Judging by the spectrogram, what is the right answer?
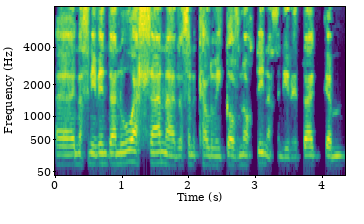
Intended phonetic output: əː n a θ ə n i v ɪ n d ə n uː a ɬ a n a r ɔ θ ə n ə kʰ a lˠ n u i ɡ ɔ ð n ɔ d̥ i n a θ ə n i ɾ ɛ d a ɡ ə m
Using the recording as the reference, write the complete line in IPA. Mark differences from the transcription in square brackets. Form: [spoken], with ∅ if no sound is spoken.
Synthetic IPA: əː n a θ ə n i v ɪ n d [a] n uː a ɬ a n a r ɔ θ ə n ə kʰ a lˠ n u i ɡ ɔ [v] n ɔ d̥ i n a θ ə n i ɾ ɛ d a ɡ ə m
